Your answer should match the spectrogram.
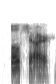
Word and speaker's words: Solskjaer: The new manager, is it Solskjaer? – Solskjaer. – Solskjaer. Yeah. So you got to work on your Norwegian pronunciation.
